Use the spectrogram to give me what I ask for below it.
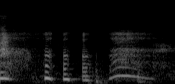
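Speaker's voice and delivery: high, soft chuckle; light amused laugh. Acted. [name] jokes with caller about work, amused laugh. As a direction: laugh gently at your own quip. Joking about earning the keep.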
